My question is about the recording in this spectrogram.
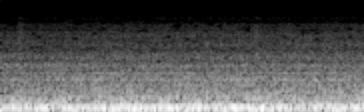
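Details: Furnace blower motor, after a new control board was fitted, was hand-spun to start and never reaches full speed, giving a low, uneven hum; capacitor or worn motor suspected.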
